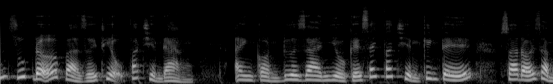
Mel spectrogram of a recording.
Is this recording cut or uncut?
uncut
